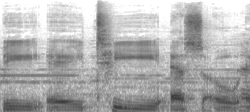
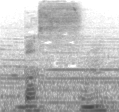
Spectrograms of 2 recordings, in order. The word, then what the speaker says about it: Batson: Now what about, for example, in my name is spelled B-A-T-S-O-N, S-O-N. but the way my boss spells it in Korean, it would be the B sound, but she puts that S, Busson. yes, rather than Batson.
